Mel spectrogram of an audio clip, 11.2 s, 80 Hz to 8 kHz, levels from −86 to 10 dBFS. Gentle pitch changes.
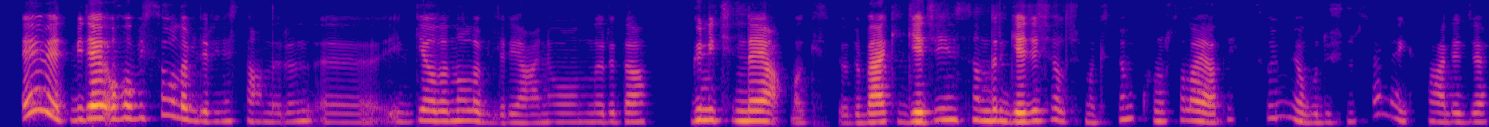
No: average, 3.3 semitones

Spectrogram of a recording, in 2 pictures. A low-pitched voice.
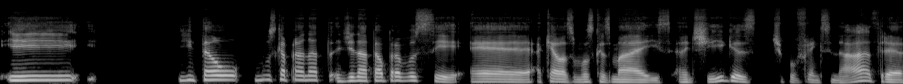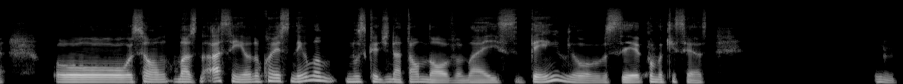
Yes: low, 120 Hz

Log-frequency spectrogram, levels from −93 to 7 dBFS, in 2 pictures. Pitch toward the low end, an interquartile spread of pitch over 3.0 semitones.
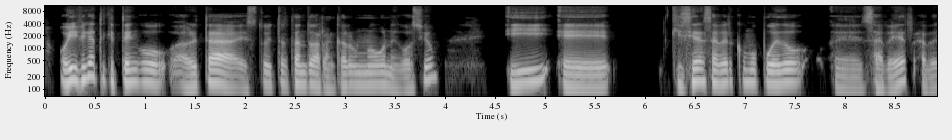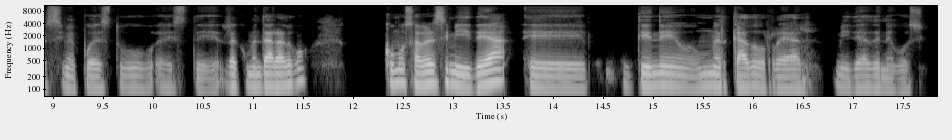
Yes: low, 120 Hz; average, 4.1 semitones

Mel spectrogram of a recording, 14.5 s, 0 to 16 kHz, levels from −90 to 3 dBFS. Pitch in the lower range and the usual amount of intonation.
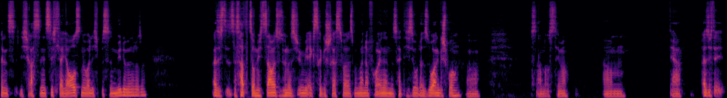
No: very low, 95 Hz; narrow, 1.7 semitones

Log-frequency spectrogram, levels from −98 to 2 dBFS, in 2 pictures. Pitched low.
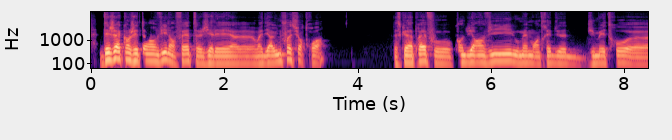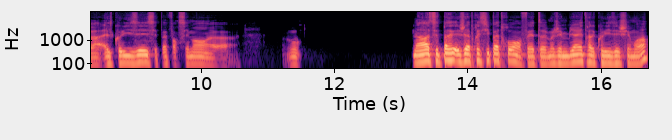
Yes: low, 115 Hz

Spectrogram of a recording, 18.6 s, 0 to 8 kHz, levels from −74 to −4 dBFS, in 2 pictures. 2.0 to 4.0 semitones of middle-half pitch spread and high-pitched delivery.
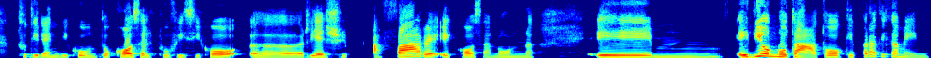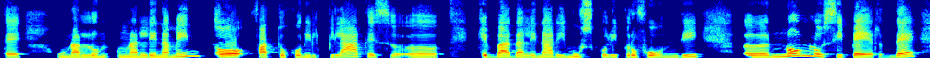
Yes: narrow, 2.5 semitones; high, 200 Hz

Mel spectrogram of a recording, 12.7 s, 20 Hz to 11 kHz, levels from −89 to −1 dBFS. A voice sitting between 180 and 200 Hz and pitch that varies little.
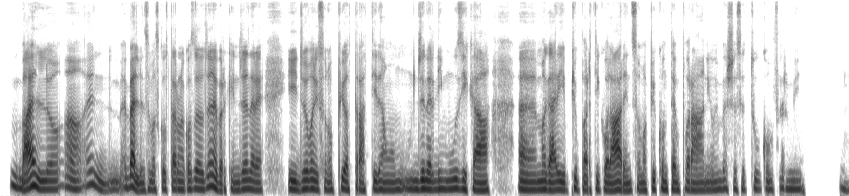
No: medium, 140 Hz; narrow, 2.1 semitones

